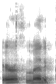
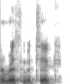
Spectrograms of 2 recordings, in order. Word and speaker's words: arithmetic: going to talk about arithmetic sequences and yes that is how you say the word when you are talking about sequences not arithmetic arithmetic first let's talk about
